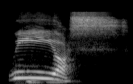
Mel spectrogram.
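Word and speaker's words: υἱός: and Iota very good so pronounce together um it is we pronounced as we in sweet okay we and sweet here we have here three vowels however this is only two syllables okay weos weos it means son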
